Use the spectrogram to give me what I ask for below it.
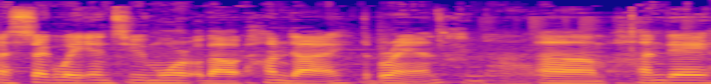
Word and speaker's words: Hyundai: segue into more about Hyundai, the brand. Hyundai. Um Hyundai. Hyundai. Oh, I got it for you. It's Hyundai like Sunday. My rep always says it. Hyundai like Sunday.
